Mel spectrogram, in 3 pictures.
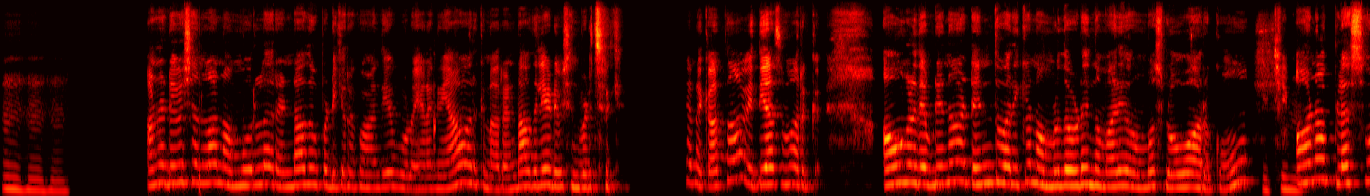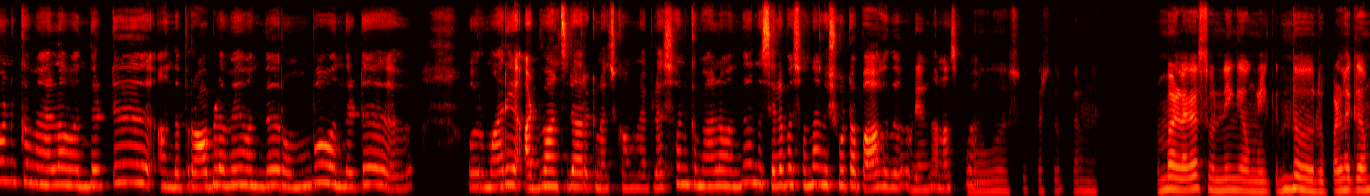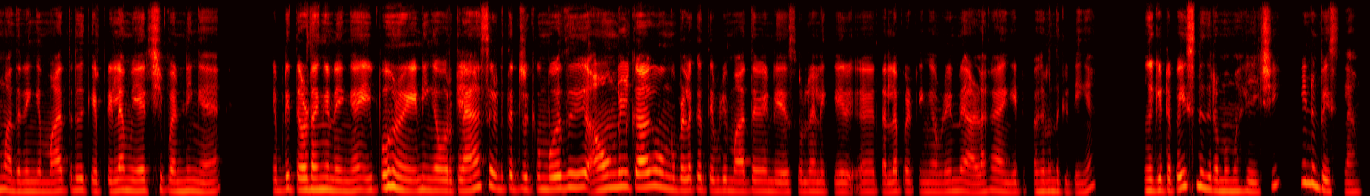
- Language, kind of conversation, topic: Tamil, podcast, ஒரு பழக்கத்தை உருவாக்குவதற்குப் பதிலாக அதை விட்டு விடத் தொடங்குவது எப்படி?
- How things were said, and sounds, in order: other background noise; in English: "டிவிஷன்லாம்"; in English: "டிவிஷன்"; in English: "ஸ்லோவா"; in English: "ப்ளஸ் ஒன்க்கு"; in English: "ப்ராப்ளமே"; in English: "அட்வான்ஸ்ட்டுடா"; in English: "ப்ளஸ் ஒன்க்கு"; in English: "ஷூட் அப்"; in English: "கிளாஸ்"; other noise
